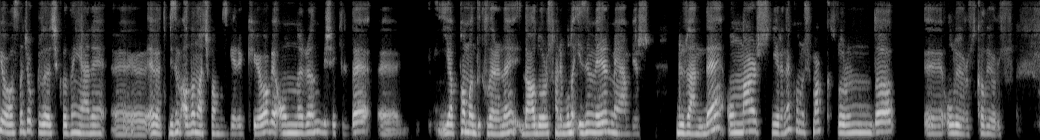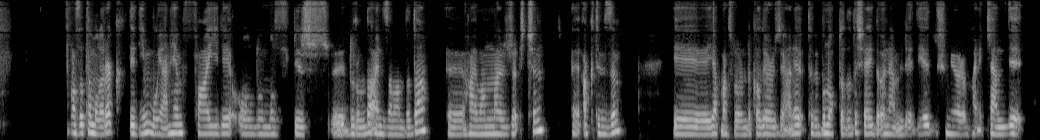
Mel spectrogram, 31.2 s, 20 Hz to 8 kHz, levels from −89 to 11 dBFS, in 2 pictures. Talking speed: 130 wpm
